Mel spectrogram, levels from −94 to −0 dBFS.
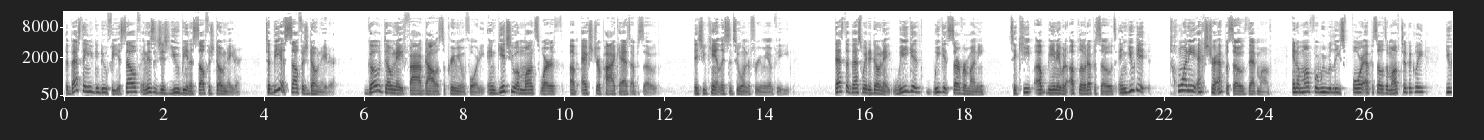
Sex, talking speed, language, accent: male, 185 wpm, English, American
